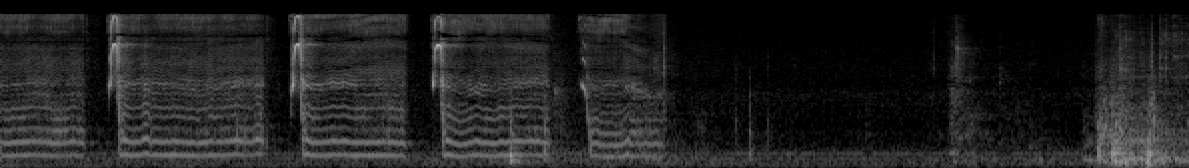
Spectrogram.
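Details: A squirrel described as grumpy gives four drawn-out, harmonic whining calls about a second apart. A quiet stretch follows, and the clip ends with a short burst of scuffling noise.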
